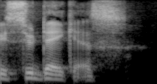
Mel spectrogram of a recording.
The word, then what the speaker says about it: Sudeikis: From what I understand, it's supposed to be Sudeikis.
